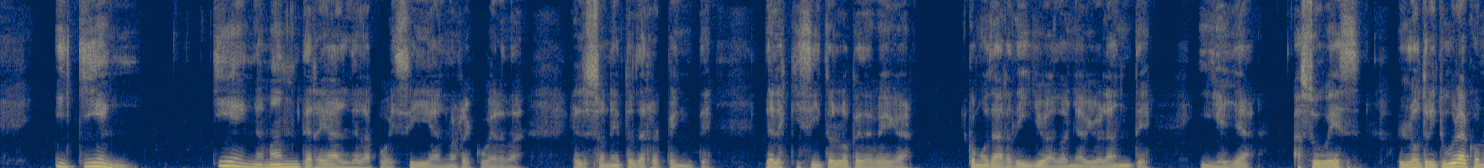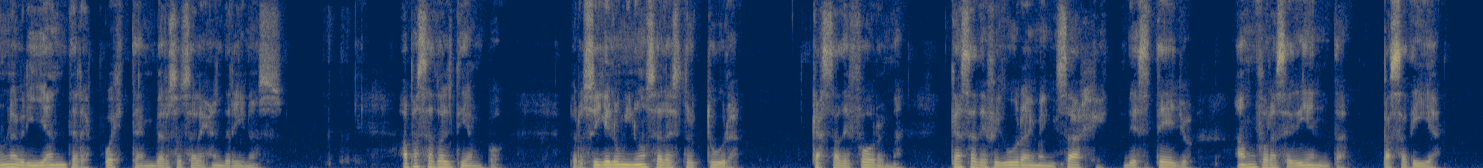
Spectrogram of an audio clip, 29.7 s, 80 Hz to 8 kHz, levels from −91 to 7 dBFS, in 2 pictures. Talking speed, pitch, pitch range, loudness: 120 wpm, 110 Hz, 100-120 Hz, -27 LUFS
